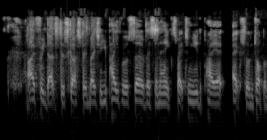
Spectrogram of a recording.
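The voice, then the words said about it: British English accent. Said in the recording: “I'm from the UK, if you can't tell by my accent”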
